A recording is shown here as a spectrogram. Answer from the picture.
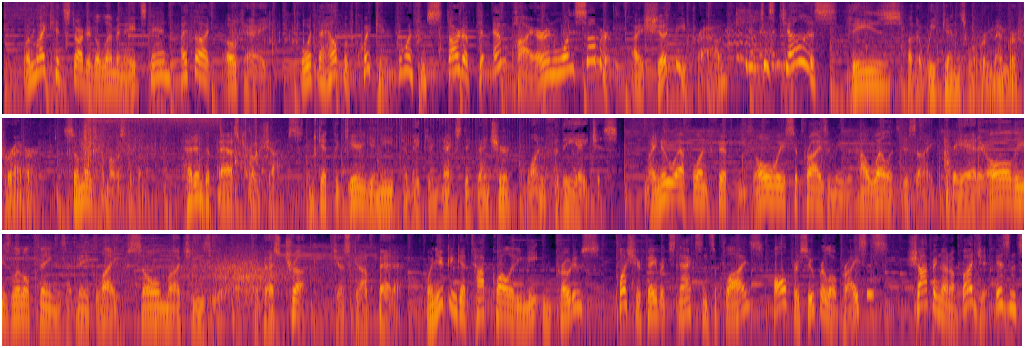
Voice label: Commercial & Narration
